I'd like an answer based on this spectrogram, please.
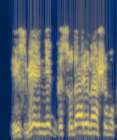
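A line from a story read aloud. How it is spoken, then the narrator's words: Shout. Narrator (Russian): крикнул Афанасий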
